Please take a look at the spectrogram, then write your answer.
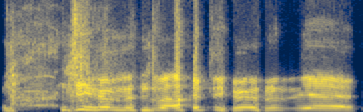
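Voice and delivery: laughing through the words; chuckling as you recall it. Real, not acted. Laughing at shared memory.

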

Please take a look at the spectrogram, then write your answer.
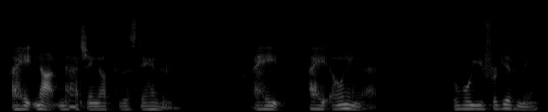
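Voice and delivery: hushed, low retold admission; contrite confession. Wife admits her struggle to husband, contrite confession. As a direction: confess softly, as in a retold apology. Voices wife's confession and apology.

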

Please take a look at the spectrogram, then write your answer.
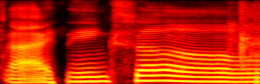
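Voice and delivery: very slow and drawn out; slow mock-smug answer. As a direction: answer yourself smugly, slowly.

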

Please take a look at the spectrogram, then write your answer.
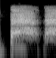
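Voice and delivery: high-pitched "pa, pa" smacks; imitated belt smacks. Imitating belt blows in an anecdote.

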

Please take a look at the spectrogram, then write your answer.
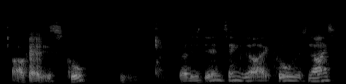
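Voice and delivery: quiet, awkward mock calm; hushed and uneasy, pretending it's fine; awkward acceptance. Telling a friend, hushed awkward calm.

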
